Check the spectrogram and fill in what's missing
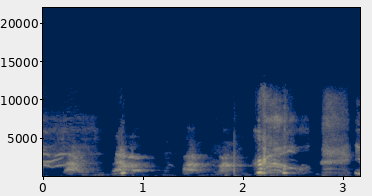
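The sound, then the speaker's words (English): A small dog named Chaplin barks in a quick, uneven burst of about six sharp, high-pitched yaps, fairly loud, with brief pauses between them and no talking. “Your dogs are on attack mode now.”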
